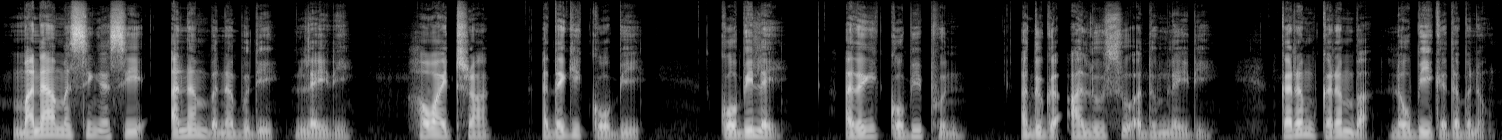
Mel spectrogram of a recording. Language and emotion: Manipuri, neutral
